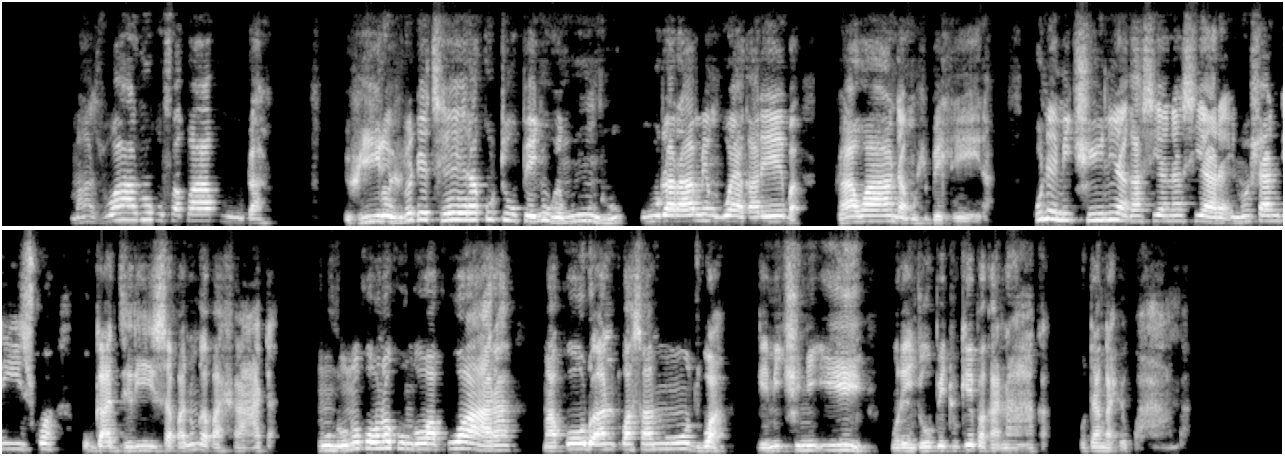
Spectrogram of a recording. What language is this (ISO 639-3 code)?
ndc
